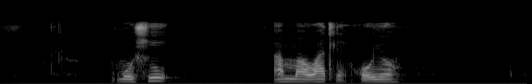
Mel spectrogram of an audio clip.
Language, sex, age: Northern Sotho, male, 26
